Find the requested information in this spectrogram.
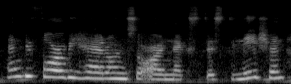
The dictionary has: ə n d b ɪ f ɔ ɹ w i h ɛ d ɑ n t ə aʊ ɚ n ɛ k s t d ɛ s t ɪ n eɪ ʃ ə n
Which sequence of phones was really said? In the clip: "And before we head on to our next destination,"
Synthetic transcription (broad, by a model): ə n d b ɪ f ɔ ɹ w i h ɛ d ɑ n s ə aʊ ɚ n ɛ k s t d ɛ s t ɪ n eɪ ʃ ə n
